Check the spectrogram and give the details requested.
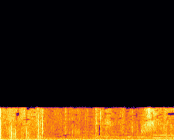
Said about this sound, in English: Hold on. Got too many pieces of paper here.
